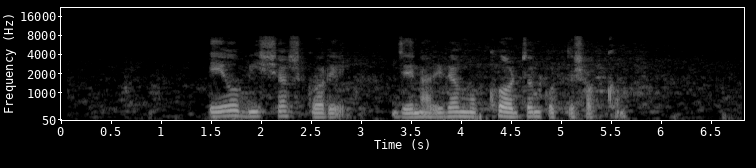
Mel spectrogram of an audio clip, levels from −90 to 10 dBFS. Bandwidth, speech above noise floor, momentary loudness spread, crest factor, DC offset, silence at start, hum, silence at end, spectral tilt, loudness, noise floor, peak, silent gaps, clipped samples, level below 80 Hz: 8 kHz; 36 dB; 13 LU; 22 dB; under 0.1%; 1.5 s; none; 0.2 s; -5.5 dB/octave; -36 LUFS; -71 dBFS; -16 dBFS; none; under 0.1%; -70 dBFS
